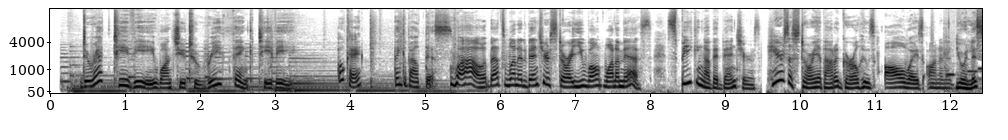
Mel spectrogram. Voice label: ENGLISH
